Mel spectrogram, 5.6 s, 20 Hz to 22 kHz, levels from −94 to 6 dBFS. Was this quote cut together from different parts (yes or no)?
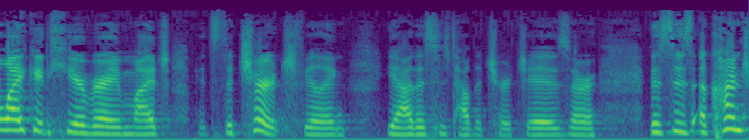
yes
